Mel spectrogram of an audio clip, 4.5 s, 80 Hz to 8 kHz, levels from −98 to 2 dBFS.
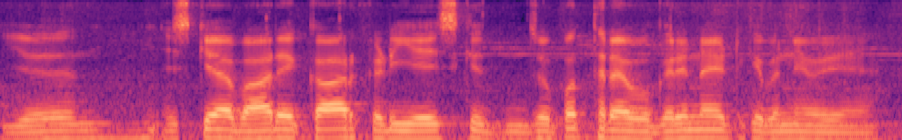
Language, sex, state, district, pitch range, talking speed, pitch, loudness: Hindi, male, Rajasthan, Bikaner, 110-120 Hz, 215 wpm, 115 Hz, -17 LUFS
